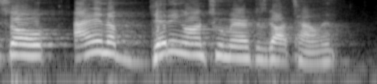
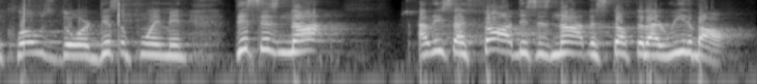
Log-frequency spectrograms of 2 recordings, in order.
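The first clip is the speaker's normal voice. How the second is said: ordinary talk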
